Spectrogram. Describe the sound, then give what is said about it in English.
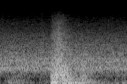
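A single heavy slam of a wrestler's body hitting the ring canvas after a clothesline, sharp, rising briefly above a steady background hiss before fading. “Savage back to his feet. And has him in another one of those clotheslines.”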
